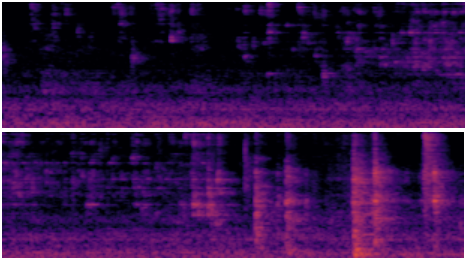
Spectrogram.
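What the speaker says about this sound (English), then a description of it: "So we're gonna pour some water in here." Water is poured into a container for a children's science demonstration, a faint trickle that grows into sharper splashes and drips near the end, with a low steady hum underneath.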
